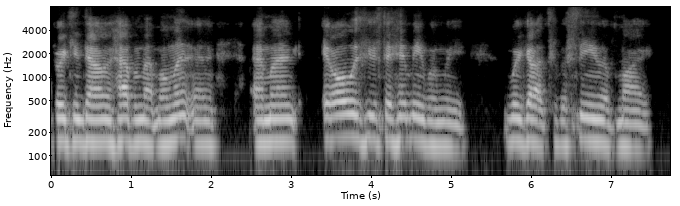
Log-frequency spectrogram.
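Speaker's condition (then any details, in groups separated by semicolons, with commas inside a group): Cerebral palsy; affects speech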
